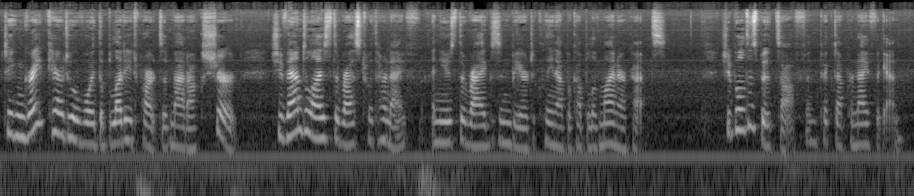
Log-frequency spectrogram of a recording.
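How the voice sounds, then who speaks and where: A woman's voice: fairly low pitch, animated, moderate pace, a little hiss or hum, low-quality recording. A woman reading scripted fantasy fiction as an audiobook narrator.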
